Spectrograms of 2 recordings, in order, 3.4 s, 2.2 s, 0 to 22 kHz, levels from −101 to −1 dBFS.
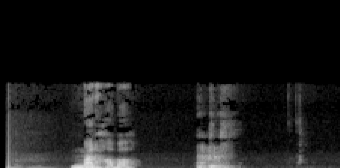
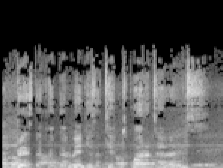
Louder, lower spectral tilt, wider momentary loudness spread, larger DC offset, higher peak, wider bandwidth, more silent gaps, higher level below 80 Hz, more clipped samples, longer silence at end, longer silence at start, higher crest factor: second, -22 LUFS vs -16 LUFS; first, -7.5 dB/octave vs -2.5 dB/octave; first, 19 LU vs 4 LU; neither; about the same, -2 dBFS vs 0 dBFS; second, 11.5 kHz vs 16 kHz; neither; second, -54 dBFS vs -34 dBFS; neither; first, 1.1 s vs 0 s; about the same, 0.05 s vs 0 s; first, 24 dB vs 16 dB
